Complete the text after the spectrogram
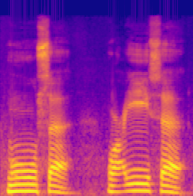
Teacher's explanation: عی یا مدہ ہے، ایک الف کی مقدار کے برابر کھینچ کر پڑھیں گے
